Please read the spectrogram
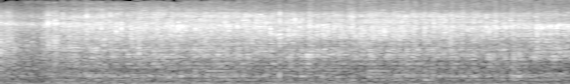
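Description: Steady rush of running water from a garden pond's pumped filter system, at an even level throughout.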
